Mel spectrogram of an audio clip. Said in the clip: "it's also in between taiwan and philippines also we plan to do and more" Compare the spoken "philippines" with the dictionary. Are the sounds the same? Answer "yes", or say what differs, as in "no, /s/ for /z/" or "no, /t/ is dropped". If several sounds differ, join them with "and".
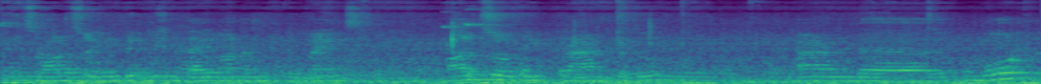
no, /p/ is dropped and /s/ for /z/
